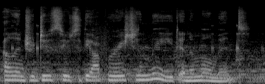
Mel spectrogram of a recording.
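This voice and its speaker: A woman's voice: mid-range voice, steady tone, fast talker, lightly acted. An actress playing a composed, courteous woman officer in an anime game, speaking in a formal, businesslike way. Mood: polite, businesslike. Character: polite, composed young woman bureau officer giving briefings. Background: background music.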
